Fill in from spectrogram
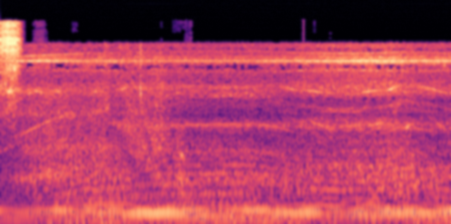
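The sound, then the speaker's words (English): A large military drone's engine drones steadily overhead, a loud, continuous low mechanical hum with a faint whine above it, swelling slightly midway and holding constant throughout. “Now, this involves a drone, but not the kind of drones that we have just been talking about, personal, small drone.”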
